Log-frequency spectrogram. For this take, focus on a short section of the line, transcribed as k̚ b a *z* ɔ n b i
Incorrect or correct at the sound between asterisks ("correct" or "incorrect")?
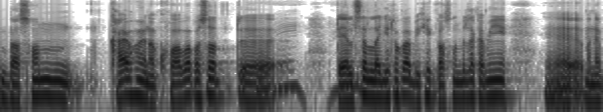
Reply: incorrect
